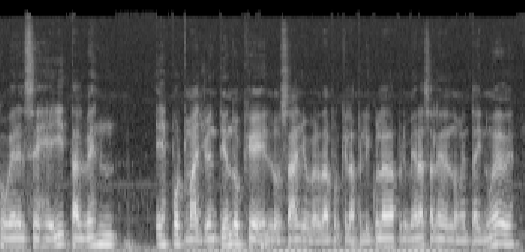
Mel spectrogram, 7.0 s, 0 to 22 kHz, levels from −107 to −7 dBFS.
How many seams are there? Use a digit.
1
